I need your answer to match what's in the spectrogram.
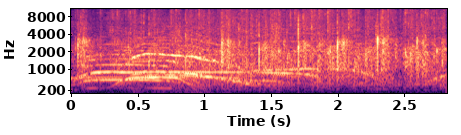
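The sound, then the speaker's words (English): Audience applause for the cast of Death Valley Scotty at an IOU Theater presentation by the Metabolic Studio, on a drizzly night: steady, dense clapping from many hands throughout, mixed with a few rising and falling cheering voices in the first half. “Let's hear it one more time for the Death Valley Scotty cast.”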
